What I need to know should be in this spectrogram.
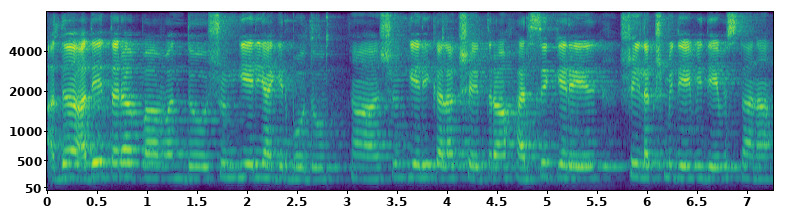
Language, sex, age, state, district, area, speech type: Kannada, female, 18-30, Karnataka, Hassan, urban, spontaneous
